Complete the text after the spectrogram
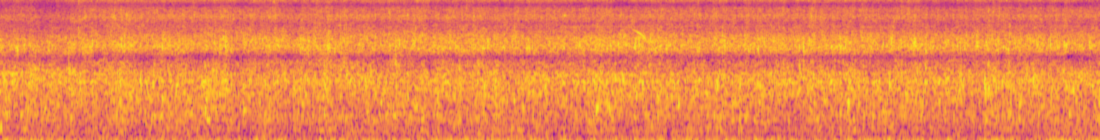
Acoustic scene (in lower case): park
